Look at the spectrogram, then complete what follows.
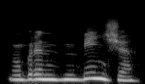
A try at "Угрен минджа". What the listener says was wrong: Угрен бинджа или минджа? Угрен минче. Угрен минджа.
